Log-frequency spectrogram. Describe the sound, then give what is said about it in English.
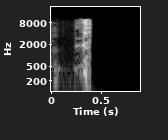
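A brief throat-clearing rasp followed by a single sharp cough, then silence, from a speaker about to read from Mark chapter 5. “Excuse me, I'm just going to cough first.”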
